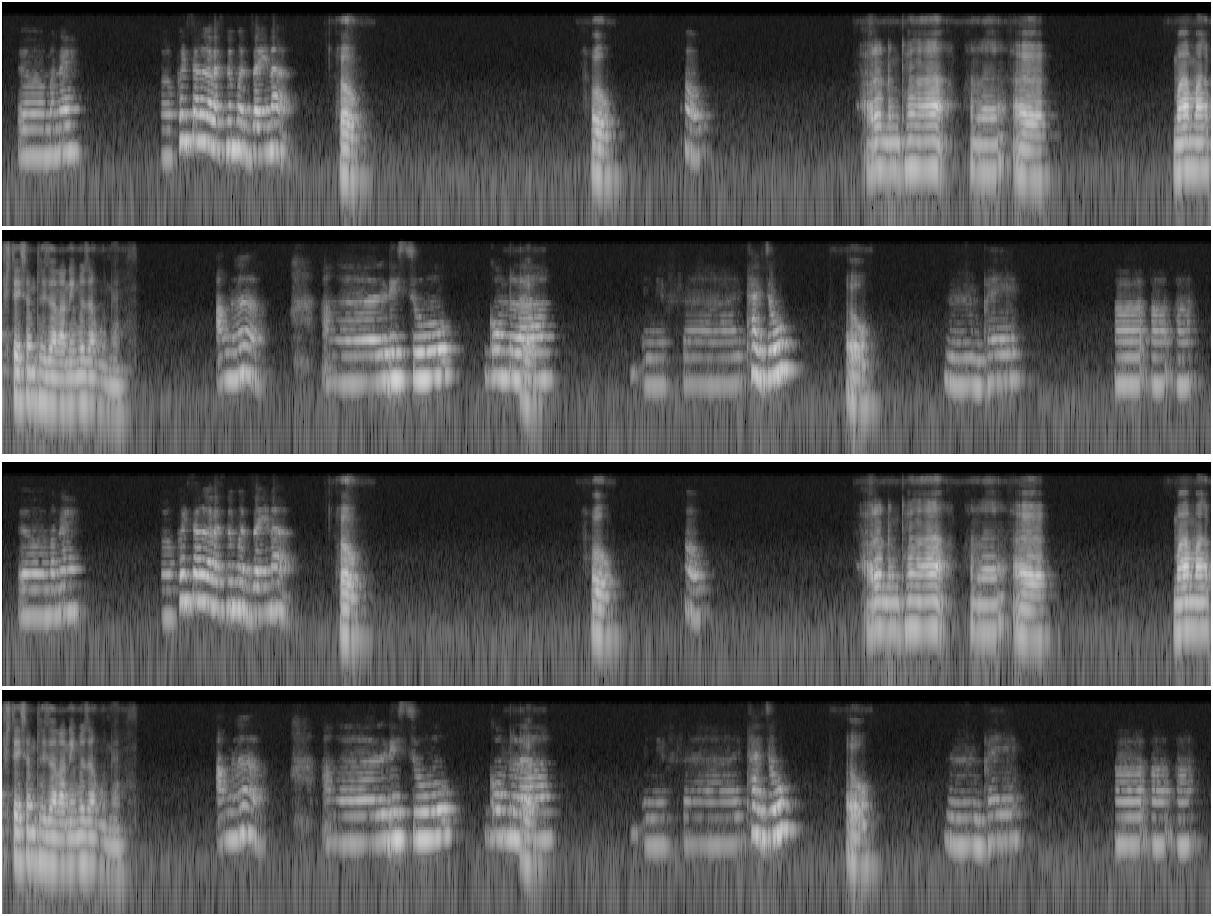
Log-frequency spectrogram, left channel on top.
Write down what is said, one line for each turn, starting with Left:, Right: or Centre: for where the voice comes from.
Left: ओ माने फैसा होयालासे जायोना।
Centre: औ औ
Left: औ
Centre: आरो नोंथाङा ओ ओ मा मा फिथाइ सामथाइ जानानै मोजां मोनो?
Left: आङो आङो लिस सु कमला
Centre: औ
Left: इनिफ्राय थाइजौ
Centre: औ
Left: ओम फाय आ आ आ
